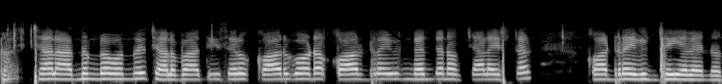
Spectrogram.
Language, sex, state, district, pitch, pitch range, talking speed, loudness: Telugu, female, Andhra Pradesh, Srikakulam, 240 Hz, 235-250 Hz, 135 wpm, -13 LUFS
